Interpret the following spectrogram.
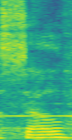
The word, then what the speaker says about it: salve: The salve will serve not only to close up our present wounds. Never heard anyone pronounce the L in that word, but prevent old ones from opening a new.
